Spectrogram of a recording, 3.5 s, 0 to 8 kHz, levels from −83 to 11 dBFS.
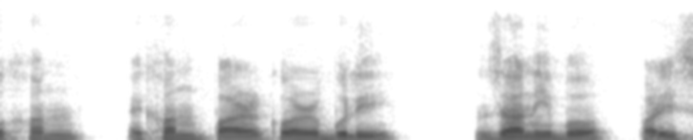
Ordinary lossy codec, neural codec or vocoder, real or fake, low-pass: none; codec, 16 kHz in and 24 kHz out, 1 kbps, XY-Tokenizer; fake; 7.2 kHz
